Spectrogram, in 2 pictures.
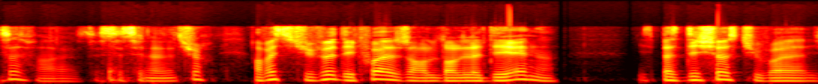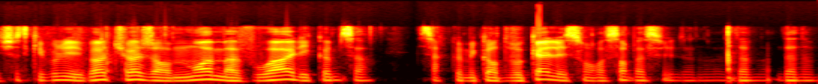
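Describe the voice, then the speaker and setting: Speaking at a very fast pace, a man with a medium pitch shows big swings in loudness and ordinary pitch variation. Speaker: online voice chat participant. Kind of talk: casual trolling chat. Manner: hesitant, filler-heavy.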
